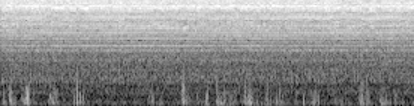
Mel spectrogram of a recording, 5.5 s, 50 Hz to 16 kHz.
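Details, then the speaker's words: Warm 2005 Nissan Armada LE 5.6L V8 at idle: an uneven buzzing rattle from the front of the engine, somewhat like a fuel pump. Oil pressure drops when in gear; the timing chain or chain guide is suspected but unconfirmed. "I've been told uh last year when I first initially had this problem it could have been like uh people have said uh it could be the timing chain or the timing chain guide"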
